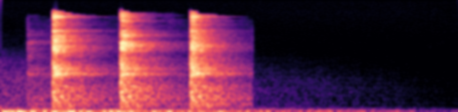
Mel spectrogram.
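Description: Sound-logo effect on an end card: three sharp, evenly spaced strikes about a third of a second apart over a low rumble, which fades out after them.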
